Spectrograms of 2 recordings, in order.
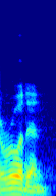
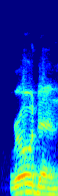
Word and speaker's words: Rhoden: road and is not a correct way of pronouncing your name yes let's go Rudy Rudy wrote your last name rodent rodent yes Peter I am fine thank you but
